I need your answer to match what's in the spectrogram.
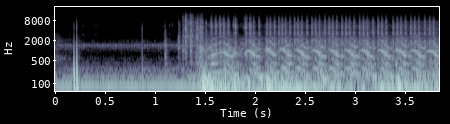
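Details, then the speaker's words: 2002 Ford F-250, 7.3 L Powerstroke diesel, restarting after a repair: starter drags slowly and heavily, about four compressions a second, not catching; owner had only one battery connected and says these trucks need two batteries to crank well. "apparently these things need two batteries to crank over very good"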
